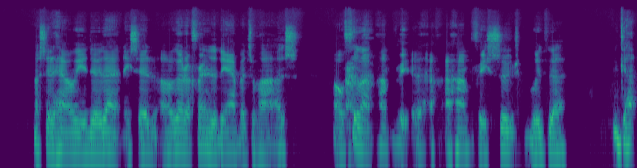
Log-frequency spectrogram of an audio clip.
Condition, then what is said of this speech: Parkinson's disease. I you may notice that my voice is a little hesitant and lower volume.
